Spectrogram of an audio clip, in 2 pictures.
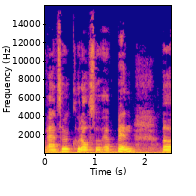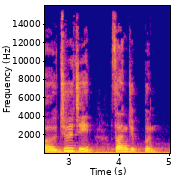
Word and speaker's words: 分: So you could also say, or your answer could also have been 10時30分. 10時30分. With P because it finishes with 0.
